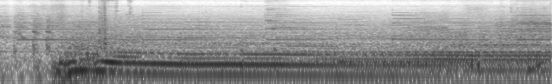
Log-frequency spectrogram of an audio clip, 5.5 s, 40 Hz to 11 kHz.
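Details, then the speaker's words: 62TE transmission, 300k-mile rideshare car, code P0944 stored: right after start, a loud steady droning hum over the idle that stays constant; transmission noise, mechanic suspects front pump failure and debris. "Uh-oh. Yep, like I say, I can almost guarantee you she have a front pump failure and a lot of trash in her pants."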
